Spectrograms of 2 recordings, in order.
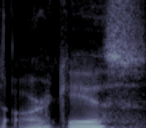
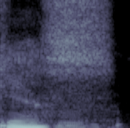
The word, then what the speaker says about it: Arceus: pronunciation is Arceus. Is it really? Arceus. It's like Noah's Ark also, so it doesn't sound like British ass.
